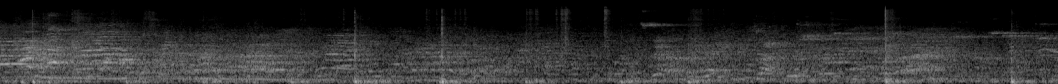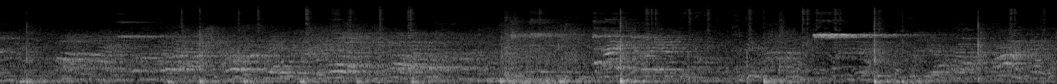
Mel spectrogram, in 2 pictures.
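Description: A basketball bouncing on a hardwood gym floor, with repeated knocks echoing in the large gym, over indistinct voices of players and spectators. Short high sneaker squeaks come several times, one near the end.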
